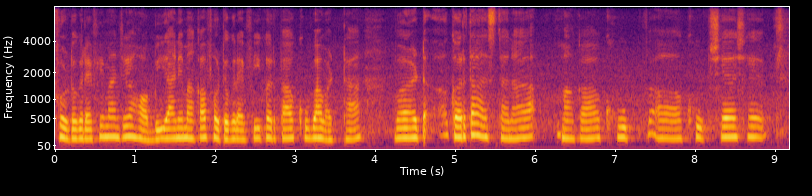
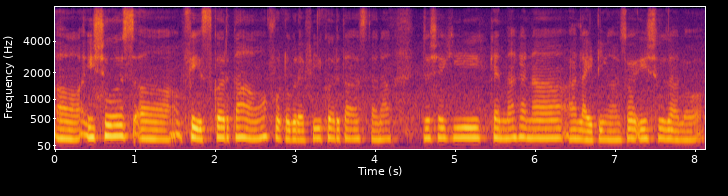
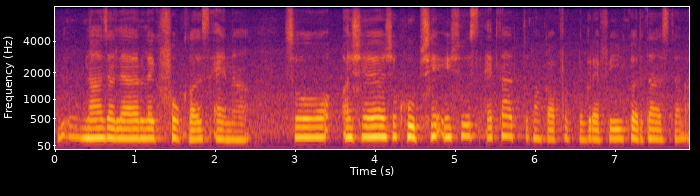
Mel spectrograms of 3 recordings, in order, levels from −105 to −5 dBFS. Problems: none marked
